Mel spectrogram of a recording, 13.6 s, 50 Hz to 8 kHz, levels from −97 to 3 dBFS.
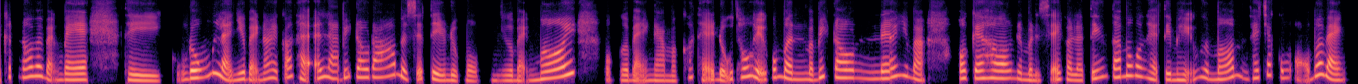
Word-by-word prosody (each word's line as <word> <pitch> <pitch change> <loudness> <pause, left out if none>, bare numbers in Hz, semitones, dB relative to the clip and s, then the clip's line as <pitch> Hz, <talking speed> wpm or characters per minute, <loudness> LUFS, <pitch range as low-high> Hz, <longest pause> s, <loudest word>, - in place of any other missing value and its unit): kết 310 - -8
nối 310 +3 +1
với 340 -1 +3
bạn 205 - -4
bè. 210 0 +4 0.4
Thì 180 -4 +2
cũng 210 +1 -9
đúng 275 +8 +6
là - - +4
như 220 +5 +1
bạn 210 -1 -3
nói, 260 +3 -2
có 310 +5 -3
thể - - -1 0.2
là 275 -5 0
biết 290 +6 -6
đâu 290 -1 +2
đó 305 +5 -1
mình 280 - +2
sẽ - - -3
tìm 200 -5 +2
được 185 -1 -2
một 175 -3 -3
người 180 0 -5
bạn 185 +2 -4
mới, 290 - +5 0.3
một - - -8
người 185 - 0
bạn 185 0 -4
nào 180 -1 -3
mà 175 - -5
có 295 - -9
thể - - -1
đủ - - 0
thấu 310 - +3
hiểu 260 -9 +3
của 285 - -1
mình, 230 -7 +1
mà 200 - 0
biết 305 +7 0
đâu 275 -2 +4
nếu 250 +3 0
như 350 -2 -3
mà 235 - 0 0.3
OK 255 +1 +1 0.2
hơn 260 -1 +3
thì 235 - -1
mình 190 -2 -3
sẽ, 205 - -3
gọi 205 - 0
là, 190 -1 -1
tiến 275 +6 -2
tới 300 -1 +2
mối 350 +1 +1
quan 330 -3 0
hệ 220 -4 -1
tìm 210 -2 -1
hiểu 205 +5 -2
người 275 -4 -2
mới, 225 +7 0
mình 320 -8 -8
thấy 270 +2 -2
chắc 370 +4 -5
cũng 265 +1 -7
ổn - - -8
á 385 - +6
bạn. 200 -7 +3
250 Hz, 295 wpm, -22 LUFS, 205-295 Hz, 0.4 s, đúng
